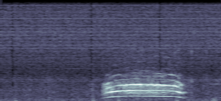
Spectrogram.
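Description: A single meow-like call about halfway through, lasting under a second and rising, holding, then falling in pitch.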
